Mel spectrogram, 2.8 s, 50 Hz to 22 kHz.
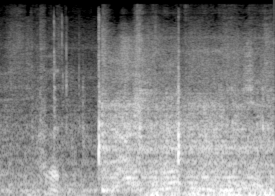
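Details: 1979 Triumph Spitfire, start after reconnecting the fuel system and checking the oil: brief crank, then it catches at once and settles into a smooth, quiet, even idle. Starts and runs healthy.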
